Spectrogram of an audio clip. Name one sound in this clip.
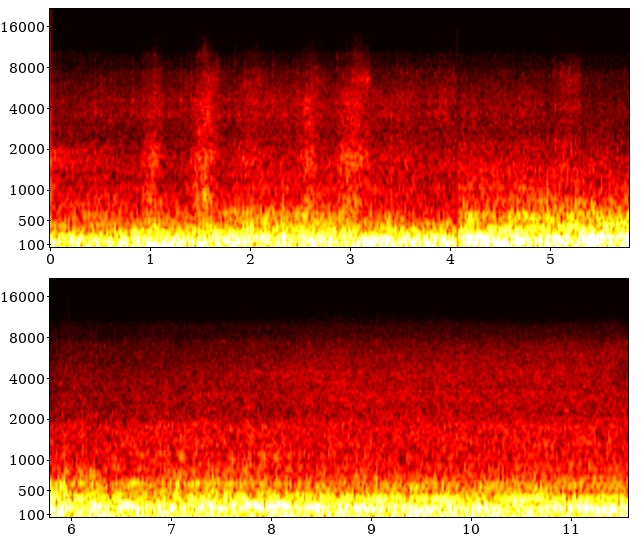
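Mud splashes and squelches under spinning tyres.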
